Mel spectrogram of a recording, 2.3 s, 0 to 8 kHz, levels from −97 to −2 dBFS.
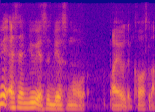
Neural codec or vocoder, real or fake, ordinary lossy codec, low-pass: vocoder, 44.1 kHz, 128 mel bands every 256 samples, BigVGAN v2; fake; AAC, 32 kbps; 7.2 kHz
